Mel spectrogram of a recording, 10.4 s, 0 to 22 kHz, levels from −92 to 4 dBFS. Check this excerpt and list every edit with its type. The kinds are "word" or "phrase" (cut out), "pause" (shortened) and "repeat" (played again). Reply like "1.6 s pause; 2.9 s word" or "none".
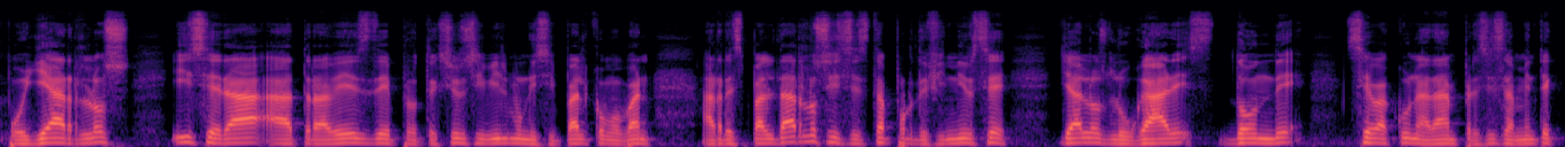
none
